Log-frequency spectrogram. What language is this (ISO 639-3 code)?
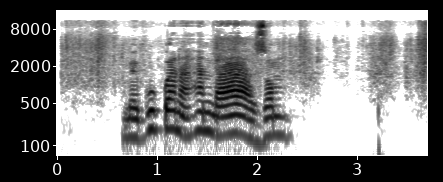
gba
